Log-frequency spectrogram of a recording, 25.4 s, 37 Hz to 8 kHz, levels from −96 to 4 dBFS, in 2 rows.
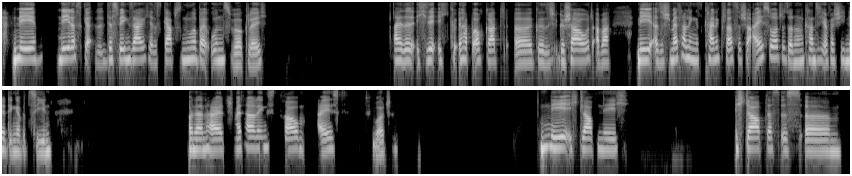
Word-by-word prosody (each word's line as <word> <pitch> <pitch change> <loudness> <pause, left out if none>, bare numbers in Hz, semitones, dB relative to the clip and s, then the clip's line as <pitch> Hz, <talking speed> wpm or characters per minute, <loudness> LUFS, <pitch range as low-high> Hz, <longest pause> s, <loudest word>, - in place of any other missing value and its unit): Ne, 205 0 +6 0.3
ne, 205 +1 +5
das 220 +1 0
ga - - +1
deswegen 195 +4 -2
sage 200 0 +4
ich 225 - -20
ja, - - -4
das 165 0 -15
gab's 190 0 +1
nur 205 +2 -1
bei 190 -3 +1
uns 190 +2 -5
wirklich. 150 +1 -1 1.9
Also 190 0 +3
ich 185 - -8
se 200 +1 +2
ich 185 0 -8
k - - -6
habe 205 -3 +1
auch 190 - -4
grad, 180 0 +1 0.2
äh, 170 +2 +1
ges 175 0 -6
geschaut, 185 +2 +2
aber, 170 0 +2 0.4
ne, 195 0 +4
also 175 - -1
Schmetterling 210 +3 0
ist 190 - -11
keine 200 +1 +1
klassische 195 -2 -1
Eissorte, 230 0 0
sondern 180 0 -2
kann 190 -1 -1
sich 190 -3 -7
auf 160 - -1
verschiedene 185 -1 -3
Dinge 155 0 -3
beziehen. 155 +1 -5 2.1
Und 175 - +3
dann 175 +2 +2
halt 170 +1 +3
Schmetterlingstraum 190 -1 +1 0.2
Eistorte. 185 - -4 2.1
Ne, 200 0 +3
ich 185 - -8
glaube 185 -1 +3
nicht. 175 +1 -6 1.6
Ich 190 - -1
glaube, 190 0 +6
das 185 -1 -4
ist, 175 -1 -7
ähm 160 -1 +1
185 Hz, 125 wpm, -23 LUFS, 175-200 Hz, 2.1 s, Ne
